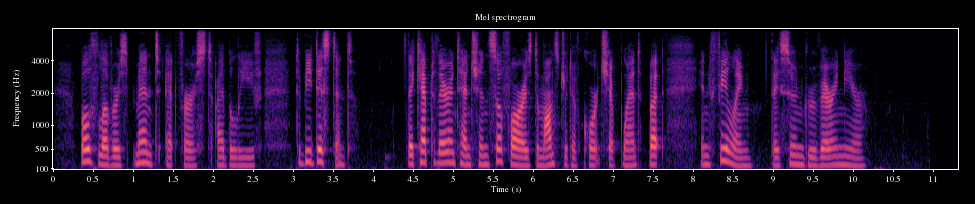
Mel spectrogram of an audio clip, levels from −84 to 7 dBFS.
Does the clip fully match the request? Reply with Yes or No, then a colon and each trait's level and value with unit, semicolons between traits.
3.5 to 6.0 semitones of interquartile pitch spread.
No: average, 3.1 semitones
